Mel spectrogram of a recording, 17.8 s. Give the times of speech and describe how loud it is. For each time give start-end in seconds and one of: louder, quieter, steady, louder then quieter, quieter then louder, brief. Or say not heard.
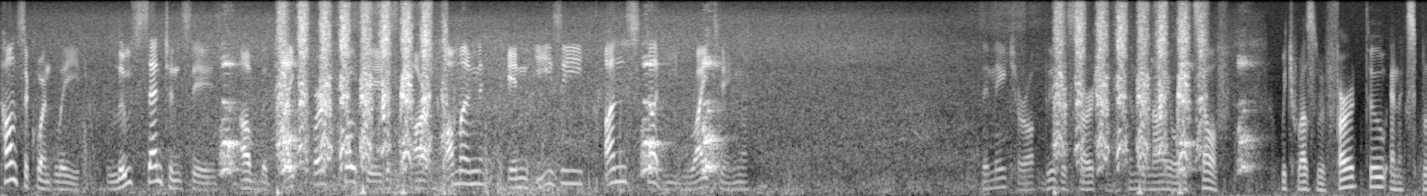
0.0-9.3 steady
12.1-17.8 louder.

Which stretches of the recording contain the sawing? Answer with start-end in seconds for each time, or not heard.
3.5-5.6, 13.2-15.1.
